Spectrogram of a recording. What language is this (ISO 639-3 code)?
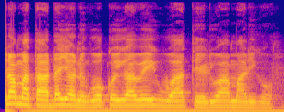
kik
